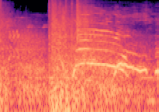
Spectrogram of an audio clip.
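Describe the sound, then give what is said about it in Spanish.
A sudden loud gunshot cracks out during target shooting practice in a forest, followed by a rough, rumbling tail and a high wavering whine that bends and fades over about a second. “graban un vídeo en el que practican tiro en un bosque con otros dos amigos”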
